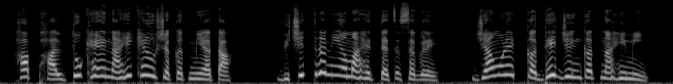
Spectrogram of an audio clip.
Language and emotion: Marathi, angry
